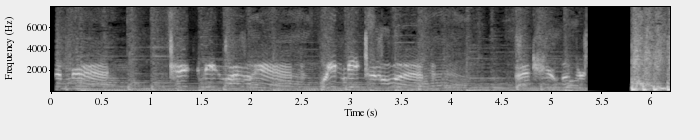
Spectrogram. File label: squeaky voice; TikTok Soundboard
